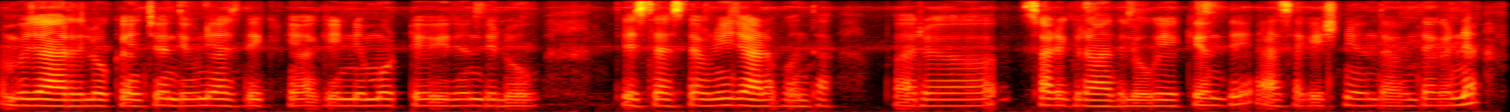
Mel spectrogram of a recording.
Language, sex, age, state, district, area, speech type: Dogri, female, 30-45, Jammu and Kashmir, Udhampur, rural, spontaneous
